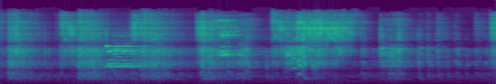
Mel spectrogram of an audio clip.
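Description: Video game battle effects burst and whoosh from a small phone speaker.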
